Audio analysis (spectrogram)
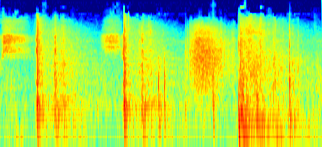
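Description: New Year fireworks go off in three sharp, loud bangs about a second apart, each followed by crackling and fizzing, with a hissing launch in between.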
